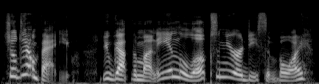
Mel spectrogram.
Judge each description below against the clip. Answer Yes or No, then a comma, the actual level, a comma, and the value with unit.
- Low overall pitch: No, very high, 250 Hz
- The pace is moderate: No, fast, 300 wpm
